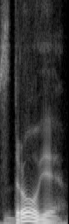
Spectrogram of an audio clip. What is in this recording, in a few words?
Health, vocals pl; fan made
